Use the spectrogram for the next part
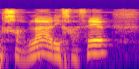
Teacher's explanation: esa F pasa a ser una H aspirada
